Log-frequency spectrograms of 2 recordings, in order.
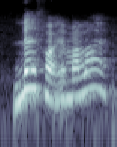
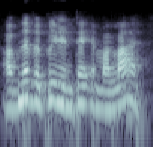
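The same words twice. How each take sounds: First: Never in my life lifted higher and louder; insistent repeat stressing Never; emphatic repeat. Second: Said in the usual way. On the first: Real, not acted. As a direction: hammer home Never with a rising punch. Insisting she has no debt.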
